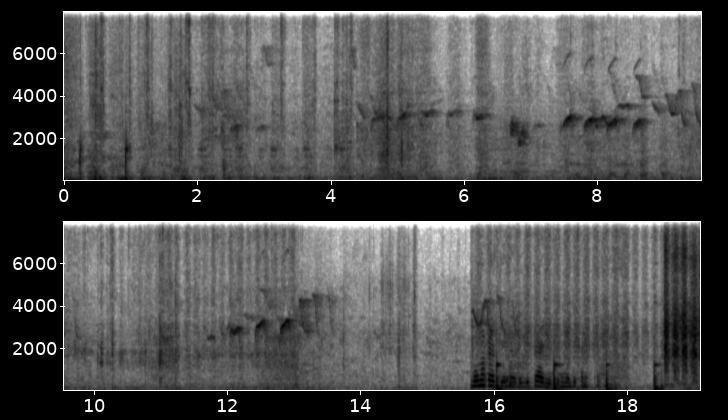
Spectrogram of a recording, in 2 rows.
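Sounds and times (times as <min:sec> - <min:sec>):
small birds chirping: 0:00.0 - 0:17.8
soft knocks and rubbing: 0:15.9 - 0:18.6.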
